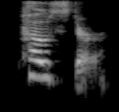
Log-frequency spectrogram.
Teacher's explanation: Poster has a long O sound in the first syllable.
